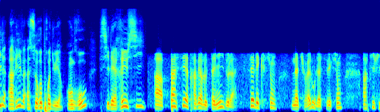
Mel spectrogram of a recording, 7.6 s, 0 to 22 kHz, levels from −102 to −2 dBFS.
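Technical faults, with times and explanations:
2.93 s to the end, input switched to a poorer device: after a brief gap of about 20 ms, the sound goes dull and boxy, with nothing left above 3 kHz, and a new background noise appears about 30 dB under the signal, while loudness stays roughly the same. That's most likely the system jumping to a different input, such as a headset's call profile, with its narrower band and its own noise floor.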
